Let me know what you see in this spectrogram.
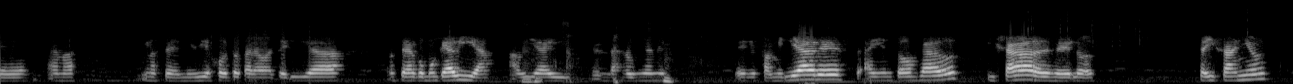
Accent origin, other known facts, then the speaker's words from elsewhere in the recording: Buenos Aires, Argentina; salir de la provincia de Buenos Aires, que es de donde soy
